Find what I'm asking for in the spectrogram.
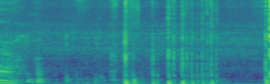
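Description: Keys tapped on a computer keyboard while searching eBay for a Harley Davidson t-shirt: a quick, irregular run of sharp clicks that starts after a quieter stretch, with a few louder strikes bunched together and pauses between them.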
